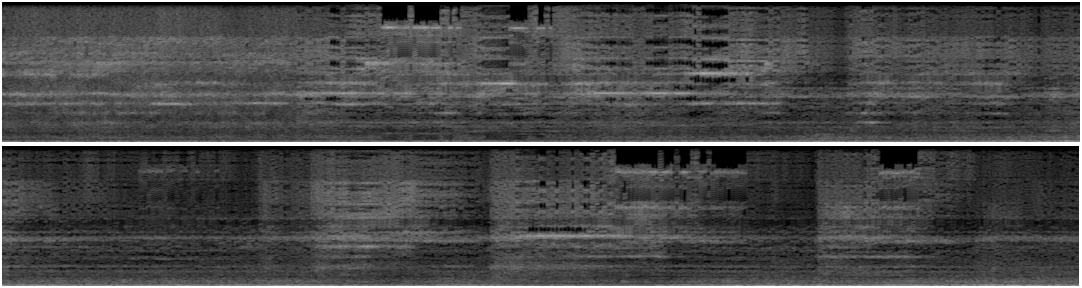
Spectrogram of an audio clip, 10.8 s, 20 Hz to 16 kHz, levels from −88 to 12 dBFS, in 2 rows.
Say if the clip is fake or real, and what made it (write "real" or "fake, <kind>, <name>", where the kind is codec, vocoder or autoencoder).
fake, autoencoder, DAC-VAE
